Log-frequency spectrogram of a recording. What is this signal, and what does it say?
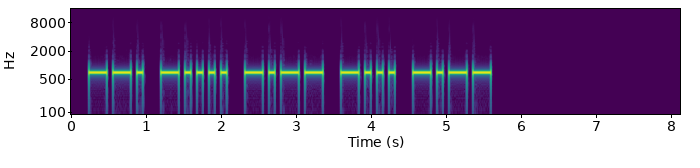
Morse code, heard as a keyed tone, about 15 wpm, 700 Hz. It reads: G6YBY
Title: DXCC-100 Call Signs - 5 Characters - Repeated 2x - 15wpm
